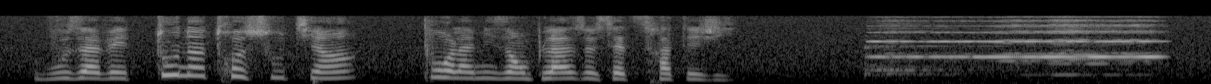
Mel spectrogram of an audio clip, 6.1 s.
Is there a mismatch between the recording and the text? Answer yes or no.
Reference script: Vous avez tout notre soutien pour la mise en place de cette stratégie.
no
